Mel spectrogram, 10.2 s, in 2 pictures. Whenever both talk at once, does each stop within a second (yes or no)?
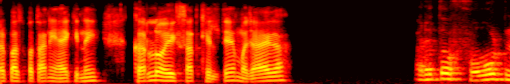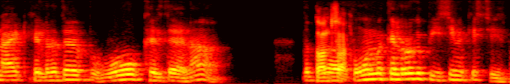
yes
